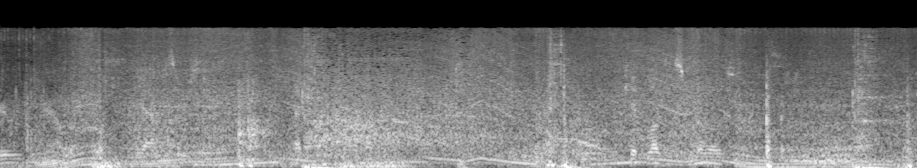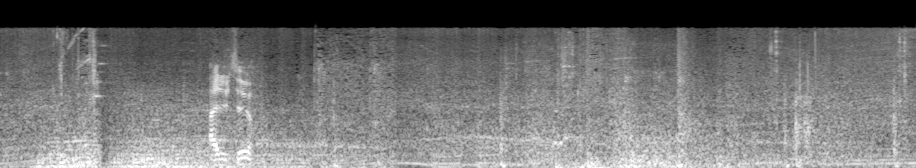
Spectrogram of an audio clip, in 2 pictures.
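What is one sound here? A sports car engine revs and roars, rising and falling in pitch.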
